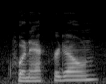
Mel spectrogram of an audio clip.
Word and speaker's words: Quinacridone: Quinacridone Rose.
